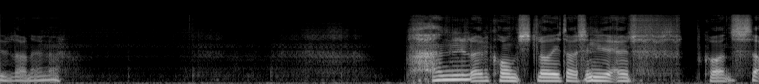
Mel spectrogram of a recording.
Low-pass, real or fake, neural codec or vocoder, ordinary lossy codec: none; fake; autoencoder, 22.05 kHz, a latent of 192 numbers a frame, VITS, trained on many speakers; none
